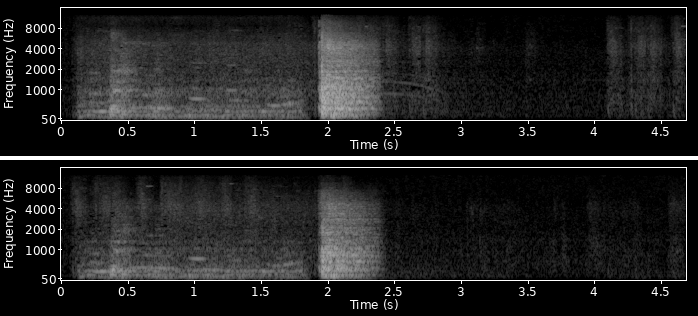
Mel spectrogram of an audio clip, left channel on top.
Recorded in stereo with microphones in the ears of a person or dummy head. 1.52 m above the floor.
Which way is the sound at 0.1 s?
65° left (ahead or behind).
